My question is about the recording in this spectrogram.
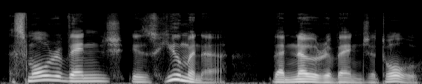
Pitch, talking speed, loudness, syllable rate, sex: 125 Hz, 140 wpm, -16 LUFS, 4.4 syllables/s, male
